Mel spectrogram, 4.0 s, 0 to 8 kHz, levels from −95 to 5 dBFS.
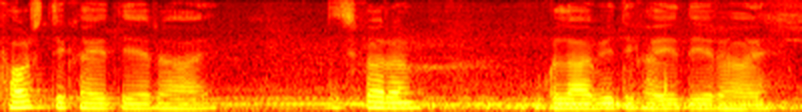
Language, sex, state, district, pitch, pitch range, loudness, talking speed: Hindi, male, West Bengal, Alipurduar, 125 Hz, 120-140 Hz, -19 LUFS, 180 wpm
